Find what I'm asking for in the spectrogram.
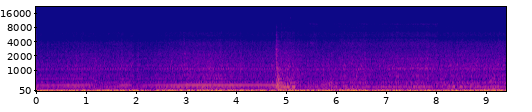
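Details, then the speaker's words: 2014 Kawasaki 65TMV D2 wheel loader, pre-emissions Isuzu diesel, 149 hp, 7,671 hours, running under load during operation: steady, even diesel drone with constant low hum, no knocks or misses; starts and runs good, hydraulics strong. "149 horsepower 7,671 hours starts up good runs good the Hydraulics are strong"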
